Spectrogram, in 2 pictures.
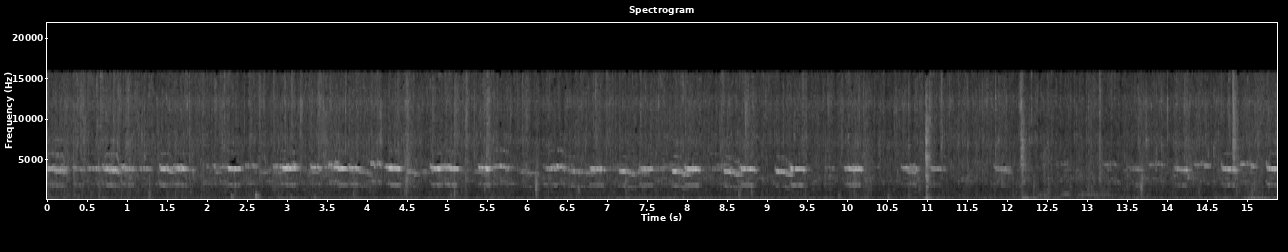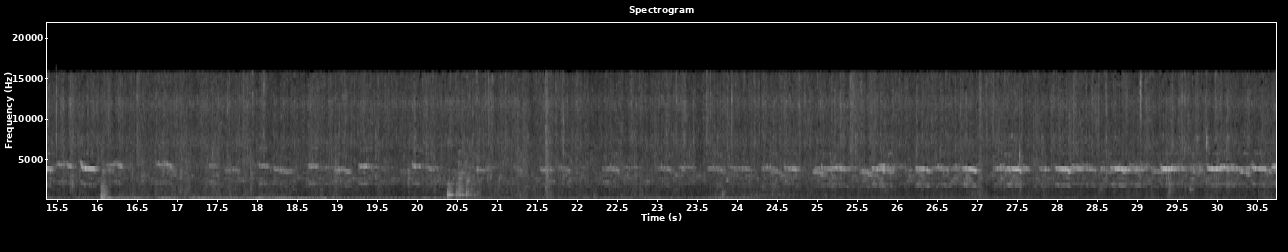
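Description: Many quail peeping continuously in short, high chirps, a dense overlapping chorus from the caged flock. A low rumble swells under it through the middle.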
